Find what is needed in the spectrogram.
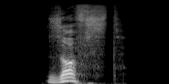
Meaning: second-person singular preterite of saufen
- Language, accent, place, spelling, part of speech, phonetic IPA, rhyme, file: German, Germany, Berlin, soffst, verb, [zɔfst], -ɔfst, De-soffst.ogg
